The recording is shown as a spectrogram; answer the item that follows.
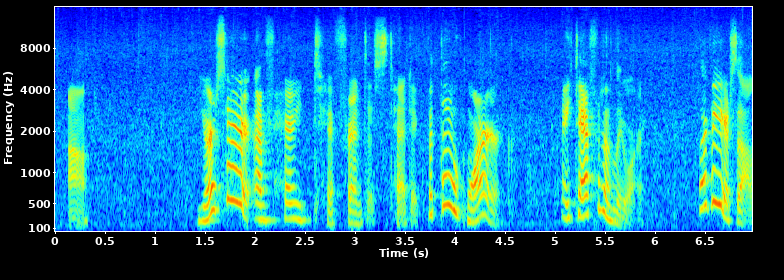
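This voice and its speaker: A put-on character voice speaks at a high pitch. Long, frequent pauses break up the delivery. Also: fairly quick pace. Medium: actual play. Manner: chatty, casual.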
